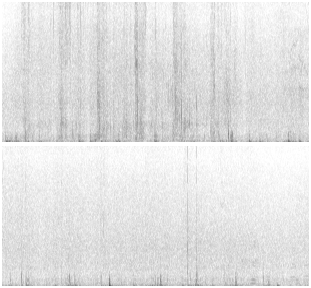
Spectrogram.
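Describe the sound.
Footsteps crunch and scuff steadily outdoors in an uneven walking rhythm, over a soft background patter of light rain and occasional faint voices, as someone wanders around Dolly Parton's childhood home, where a little creek runs through.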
